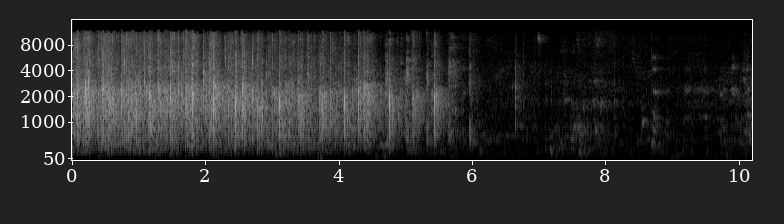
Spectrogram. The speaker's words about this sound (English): Folks, give all of my willing volunteers a big round of applause.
